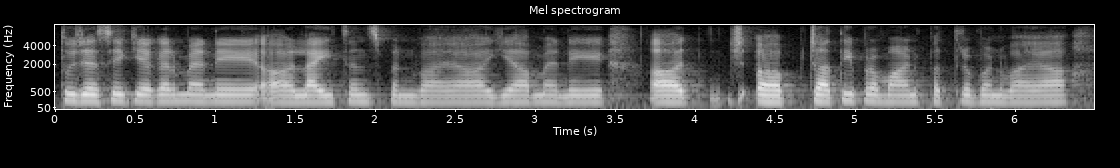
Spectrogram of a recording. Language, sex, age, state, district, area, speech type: Hindi, male, 18-30, Rajasthan, Jaipur, urban, spontaneous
